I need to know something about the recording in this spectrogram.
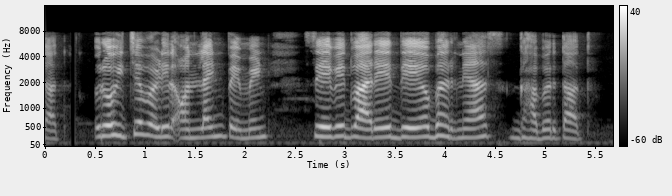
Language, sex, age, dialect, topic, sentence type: Marathi, female, 18-24, Standard Marathi, banking, statement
